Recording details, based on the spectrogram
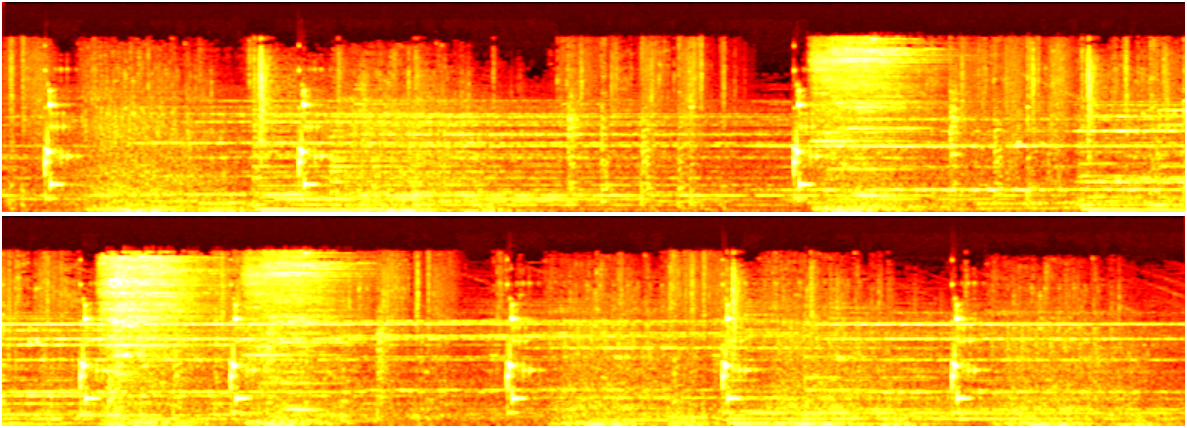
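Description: Video game water mechanism with repeated drips and clinks over a trickle of rising water, joined by resonant metallic pings and sustained tones, near and steady throughout.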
